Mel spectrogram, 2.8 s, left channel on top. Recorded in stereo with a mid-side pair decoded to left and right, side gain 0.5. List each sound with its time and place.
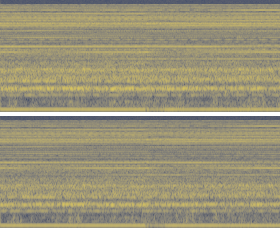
0.0 s a machine running: 20° left, 4 m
